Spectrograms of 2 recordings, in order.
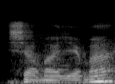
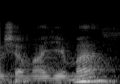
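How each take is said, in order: First: Shamayema, very slow, each syllable drawn out; teacher slowly models Shamayema; slow Hebrew pronunciation. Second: Shamayema slow, final a stretched and rising; teacher stresses the ending of Shamayema; Hebrew pronunciation. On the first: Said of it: "pero Shamayema". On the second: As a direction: contrast Shamayema against Shamayim. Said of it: "Shamayim es cielo". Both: Shown as a demonstration.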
